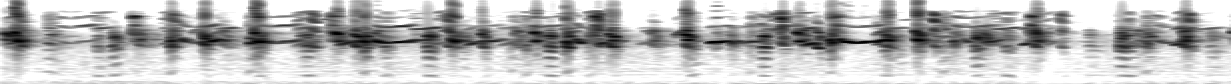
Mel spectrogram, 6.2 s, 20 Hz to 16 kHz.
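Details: Peregrine falcon pair, male and female, in Harrisburg, Pennsylvania, on 10 December 2020, giving a dense run of harsh, grating squawks in quick succession, loud and continuous with brief pauses, faint background hum.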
